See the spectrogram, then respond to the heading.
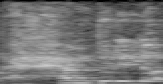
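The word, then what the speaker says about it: الحمد لله: kahulugan ay naga EXO ang Alhamdulillah ang ha Dito siya nanggagaling sa gitna ng lalamunan samantalang ang isa alham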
